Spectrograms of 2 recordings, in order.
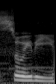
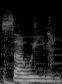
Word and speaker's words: Saweetie: Listen, they said it's Sweetie, not Saweetie. It's Saweetie. Sweetie. Me and Menace had a whole debate on that. Menace, Serious? yeah, we even went on YouTube to listen to her pronounce it, and it's not pronounced how it's spelled. I was saying Saweetie, and it's Sweetie. The A seems to be silent in the middle.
